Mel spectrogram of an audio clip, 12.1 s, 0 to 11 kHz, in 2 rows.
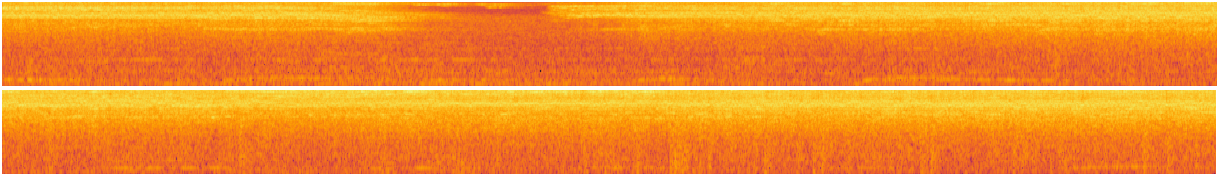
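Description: N700A Shinkansen train rolling into the platform and slowing as it arrives, a steady train running noise with a high hiss that drops out briefly about two seconds in.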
